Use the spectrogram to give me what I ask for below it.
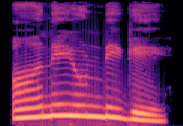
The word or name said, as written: ಆನೆಯುಂಡಿಗೆ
